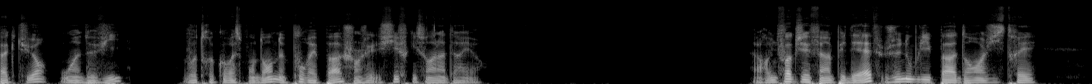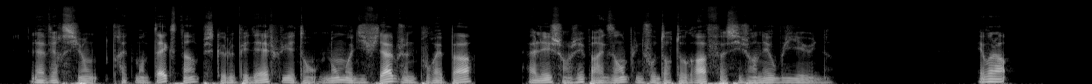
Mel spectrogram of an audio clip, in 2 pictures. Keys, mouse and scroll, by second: 4.8 click, 10.4 click, 19.4-19.7 scroll down 1, 19.9-20.6 scroll down 2, 20.6-20.9 scroll up 2, 20.9 scroll down 2, 21.1-21.7 scroll up 2.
